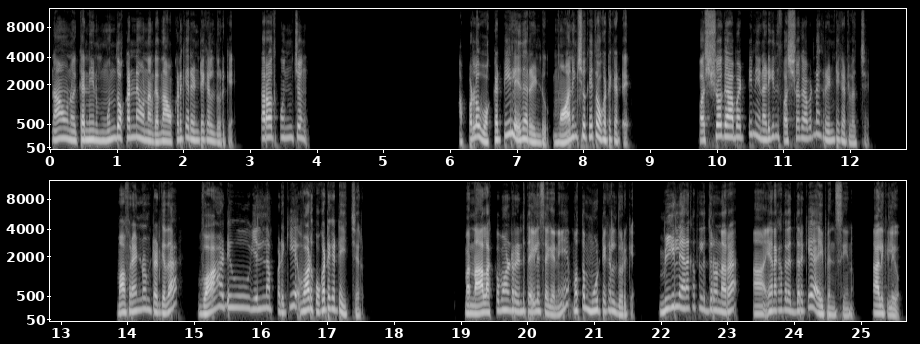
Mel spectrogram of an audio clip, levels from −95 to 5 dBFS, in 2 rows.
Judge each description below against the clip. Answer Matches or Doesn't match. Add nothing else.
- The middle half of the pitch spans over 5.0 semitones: Matches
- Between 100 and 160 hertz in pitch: Doesn't match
